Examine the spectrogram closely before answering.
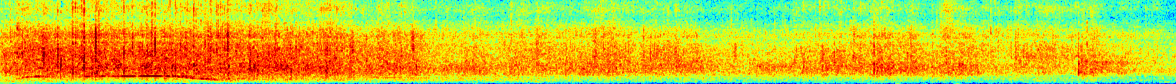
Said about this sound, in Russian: Если хочешь дать Господу аплодисменты, дай Ему тогда аплодисмент.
